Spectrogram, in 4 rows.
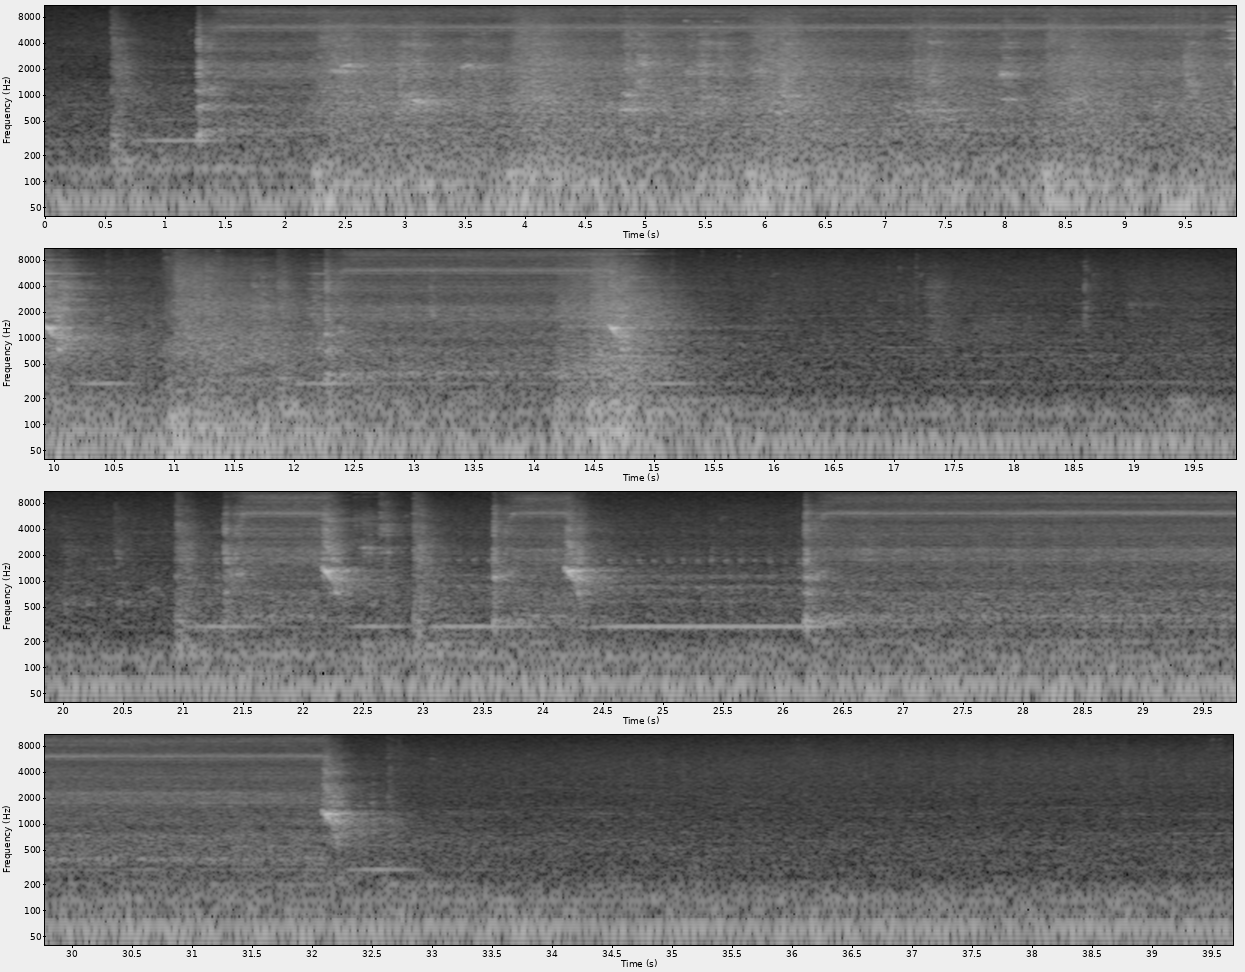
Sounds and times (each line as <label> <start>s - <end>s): overhead crane moving rails 0.0s - 34.6s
